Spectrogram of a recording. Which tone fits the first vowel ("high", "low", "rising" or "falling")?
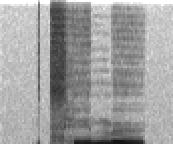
low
